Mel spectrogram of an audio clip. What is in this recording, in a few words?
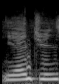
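"nian2jun1", Mandarin Chinese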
